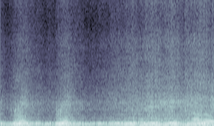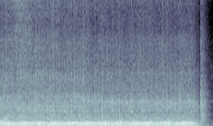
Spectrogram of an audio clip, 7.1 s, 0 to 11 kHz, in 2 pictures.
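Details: Suzuki GSX-R750 SRAD, stored since September and not starting, after the fix: engine catches cleanly, revs up and settles into an even, steady drone, running normally.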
